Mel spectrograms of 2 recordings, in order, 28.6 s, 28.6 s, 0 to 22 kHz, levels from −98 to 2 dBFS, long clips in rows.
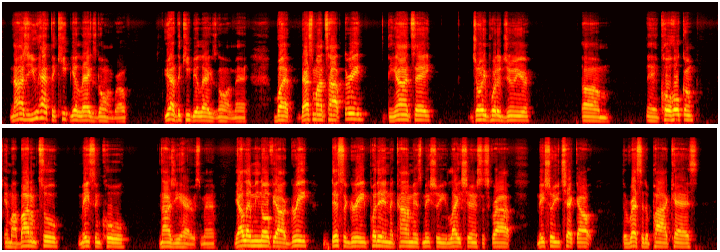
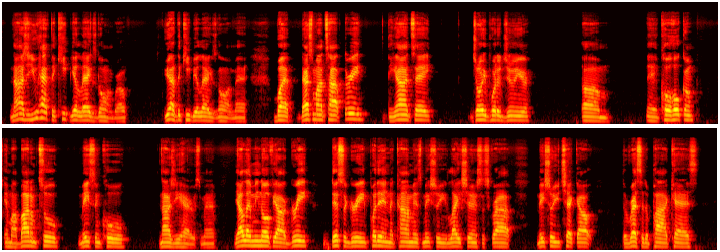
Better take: second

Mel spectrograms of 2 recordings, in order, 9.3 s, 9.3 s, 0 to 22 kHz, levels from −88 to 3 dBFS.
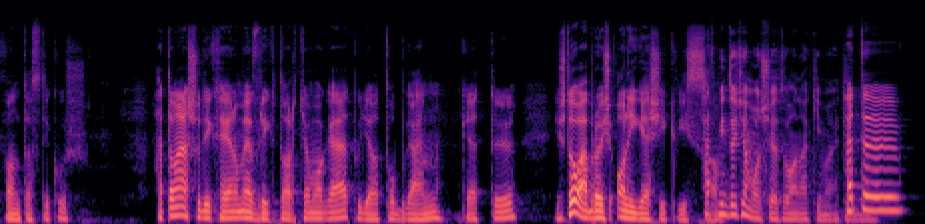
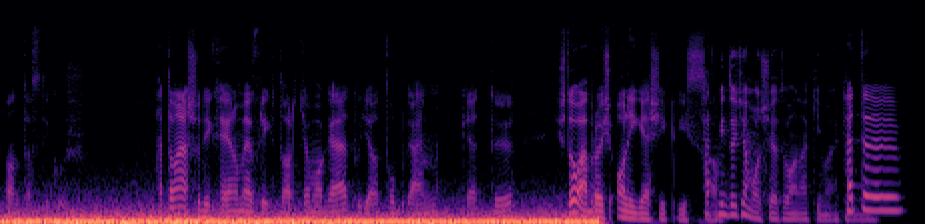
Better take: first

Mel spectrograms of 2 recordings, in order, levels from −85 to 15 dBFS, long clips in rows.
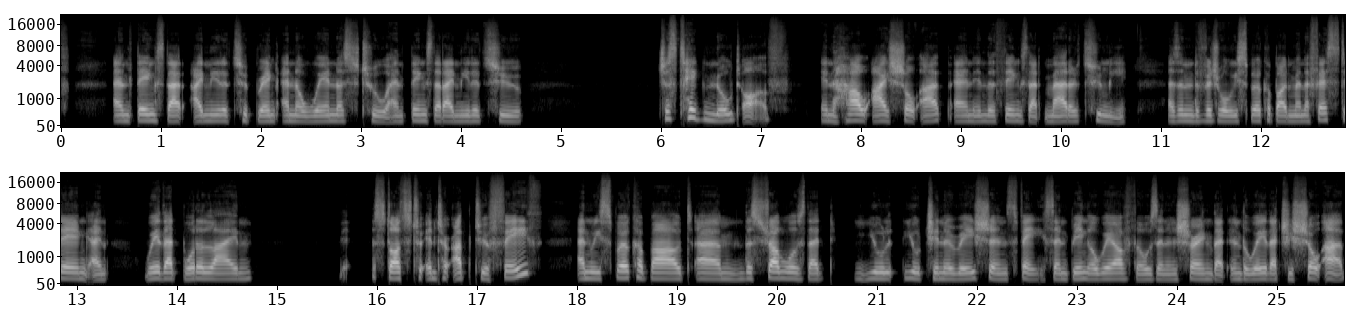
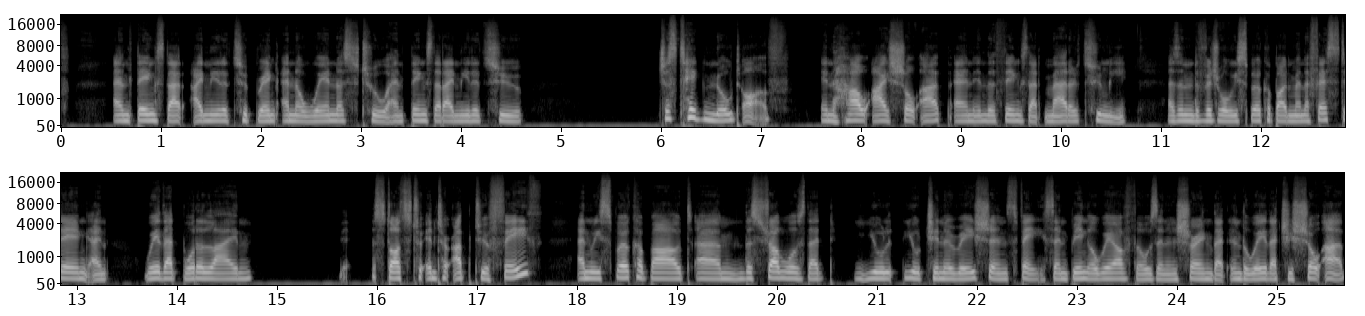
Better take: second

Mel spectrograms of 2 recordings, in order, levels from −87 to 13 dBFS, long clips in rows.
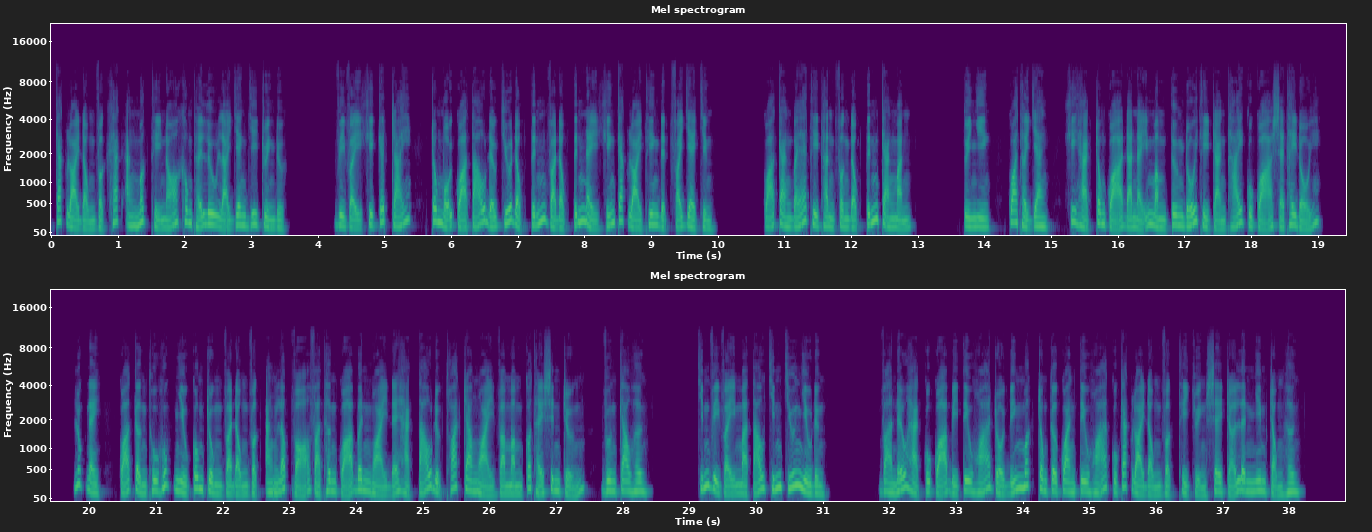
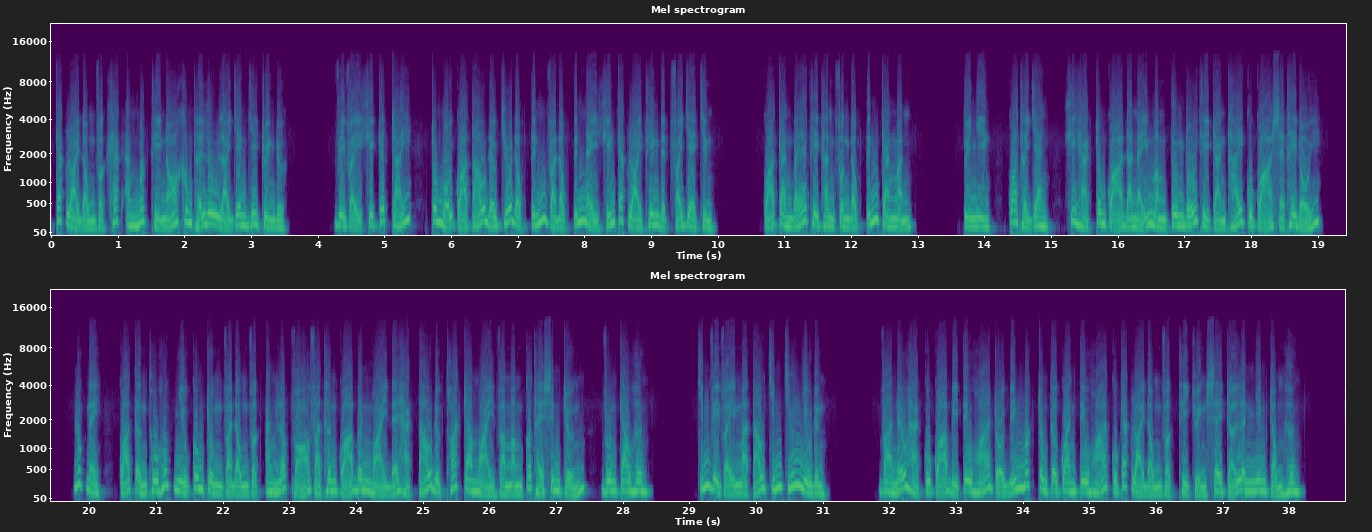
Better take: first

